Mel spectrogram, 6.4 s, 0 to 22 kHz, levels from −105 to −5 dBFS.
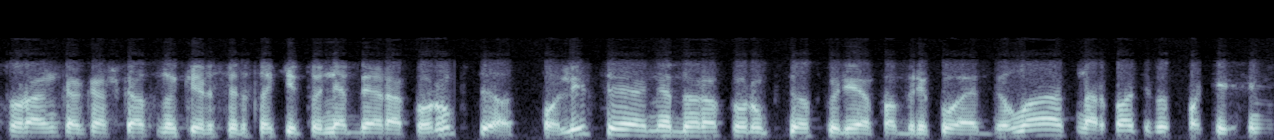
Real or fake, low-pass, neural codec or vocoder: real; 7.2 kHz; none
